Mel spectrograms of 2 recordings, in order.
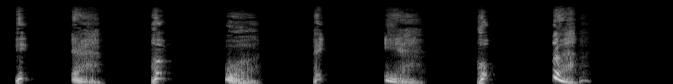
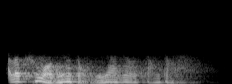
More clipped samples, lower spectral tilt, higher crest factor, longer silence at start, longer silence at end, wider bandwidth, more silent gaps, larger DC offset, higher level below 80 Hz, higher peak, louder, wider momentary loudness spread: neither; second, -5.5 dB/octave vs -17 dB/octave; first, 24 dB vs 16 dB; about the same, 0.15 s vs 0.1 s; first, 0.85 s vs 0.45 s; first, 16 kHz vs 1.6 kHz; neither; neither; about the same, -40 dBFS vs -42 dBFS; first, -2 dBFS vs -6 dBFS; second, -25 LUFS vs -22 LUFS; about the same, 18 LU vs 16 LU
